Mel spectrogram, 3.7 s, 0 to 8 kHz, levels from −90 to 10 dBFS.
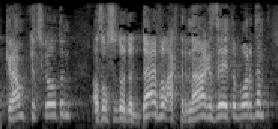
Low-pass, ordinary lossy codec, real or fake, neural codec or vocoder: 7.2 kHz; none; real; none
